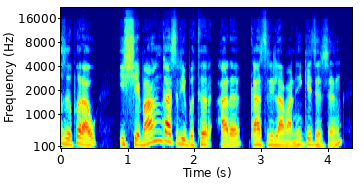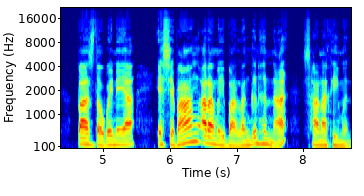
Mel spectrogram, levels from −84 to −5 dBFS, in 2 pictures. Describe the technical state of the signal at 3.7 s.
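At 3.7 s the speech is intact, with no dropout, click, distortion or other fault, and the Opus voice compression on the signal leaves only light coding traces at that moment.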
